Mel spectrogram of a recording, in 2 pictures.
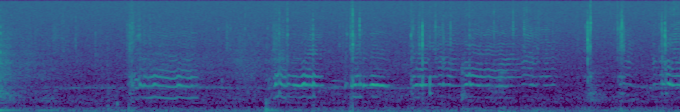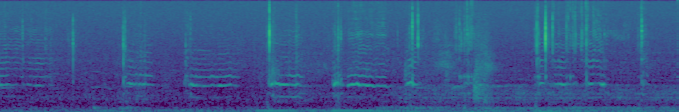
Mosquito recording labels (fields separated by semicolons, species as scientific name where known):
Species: Anopheles coustani; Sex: female; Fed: unfed; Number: one; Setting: cup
